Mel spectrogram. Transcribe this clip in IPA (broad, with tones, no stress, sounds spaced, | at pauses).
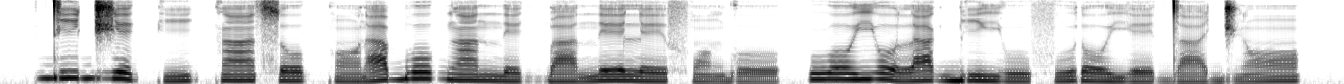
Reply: d i˦ d͡ʒ e˦˨ k i˨˦ k ã˦ s o˧ k ɔ̃˨ ɾ a˨˦ b o˦ ɡ ã˧ n e˨ ɡ͡b a˨ n e˧ l e˧ f ɔ̃˨ ɡ o˨ | w o˦ j o˦˨ l a˧ ɡ͡b i˧ j u˨ f u˨˦ ɾ o˧ j e˨ d a˨ d͡ʒ ɔ̃˨˦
